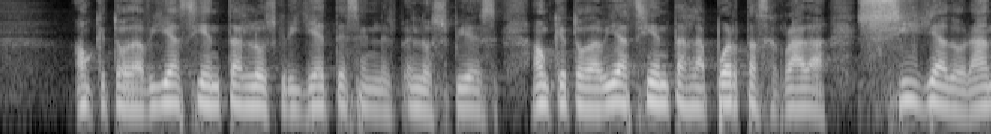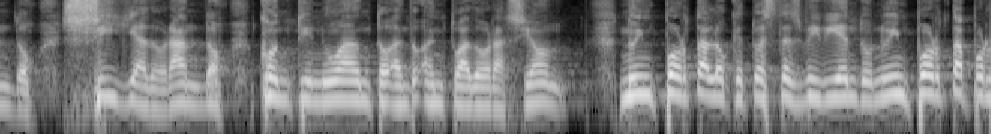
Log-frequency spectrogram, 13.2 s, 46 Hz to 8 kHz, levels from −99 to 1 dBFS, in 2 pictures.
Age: 40-59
